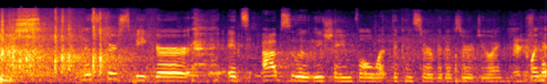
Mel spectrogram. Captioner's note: some Applause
